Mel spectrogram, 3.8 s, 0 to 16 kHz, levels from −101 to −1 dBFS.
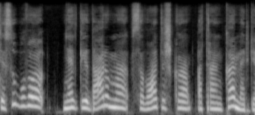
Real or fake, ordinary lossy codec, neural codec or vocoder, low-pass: fake; AAC, 64 kbps; codec, 44.1 kHz, 2.6 kbps, SNAC; 14.4 kHz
